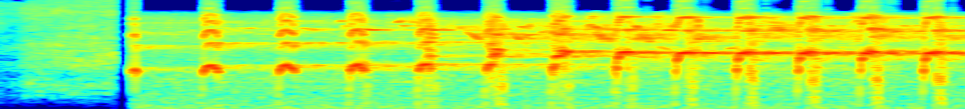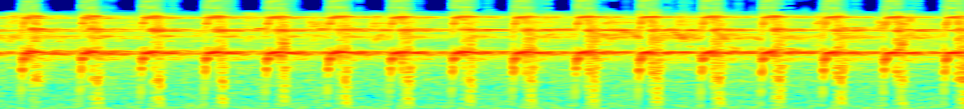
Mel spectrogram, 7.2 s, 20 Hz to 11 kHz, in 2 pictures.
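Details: Wild white-tailed eagle pair at their nest in Nizhnyaya Kama National Park, Tatarstan, 7 April 2024, greeting each other with song as the female returns; a rapid series of harsh, ringing yelps, about two per second, steady and unbroken.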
